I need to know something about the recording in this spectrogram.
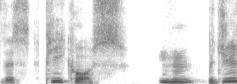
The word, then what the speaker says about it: PCOS: this right because I have a friend who pronounced this picos. Mhm. Would you say that as PCOS? So we would say Picos, but we would also just say as PCOS is the short form of polycystic ovary syndrome.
